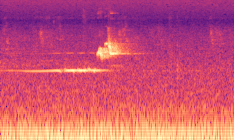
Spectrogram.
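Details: Japanese bush warbler in a tree at Miyakonojo, Miyazaki Prefecture, Japan. A long, low whistle rises gently over about a second and breaks into a short, bright, higher burst, set against steady low rumble.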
